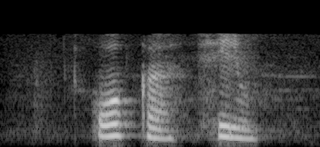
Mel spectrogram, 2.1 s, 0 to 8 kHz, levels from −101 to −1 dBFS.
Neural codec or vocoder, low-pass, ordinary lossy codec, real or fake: none; 7.2 kHz; AAC, 16 kbps; real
